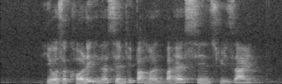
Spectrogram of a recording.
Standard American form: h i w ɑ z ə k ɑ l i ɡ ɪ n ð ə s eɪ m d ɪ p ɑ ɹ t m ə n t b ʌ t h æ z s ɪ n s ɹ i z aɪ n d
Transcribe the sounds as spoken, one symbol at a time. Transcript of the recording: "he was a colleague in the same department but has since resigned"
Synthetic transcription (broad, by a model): h i w ɑ s ə k ɑ l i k ɪ n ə s eɪ m d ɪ p ɑ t m ə n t b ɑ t h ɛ s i n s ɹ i z aɪ n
